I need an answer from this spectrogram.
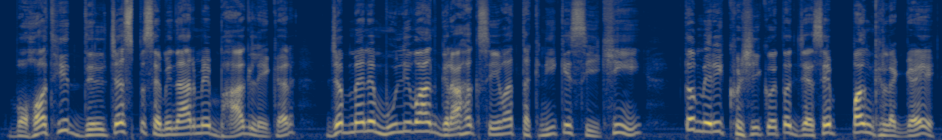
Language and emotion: Hindi, happy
